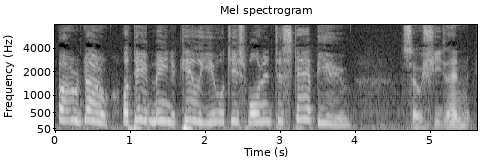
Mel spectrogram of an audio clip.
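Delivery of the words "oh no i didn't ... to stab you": mock Rey. Mocking Rey after she blows up the transport, squeaky high. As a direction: squeal it like a clueless heroine. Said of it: "And she's like".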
